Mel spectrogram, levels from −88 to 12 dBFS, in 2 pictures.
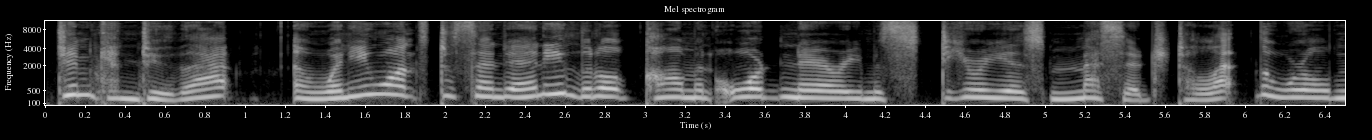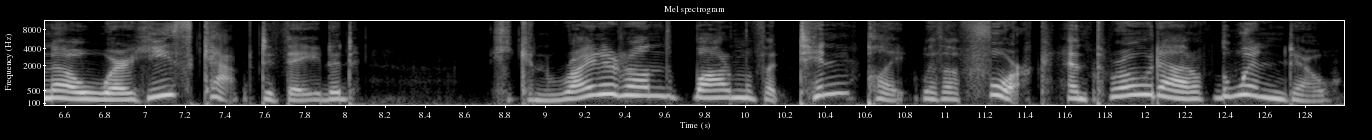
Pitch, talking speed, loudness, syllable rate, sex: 265 Hz, 210 wpm, -18 LUFS, 5.6 syllables/s, female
